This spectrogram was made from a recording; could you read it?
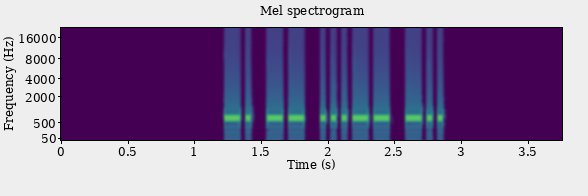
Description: Morse code, heard as a keyed tone, about 30 wpm, 700 Hz. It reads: NM3D
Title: USA Call Signs - 4 Characters - 2x Character Spacing - 30wpm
